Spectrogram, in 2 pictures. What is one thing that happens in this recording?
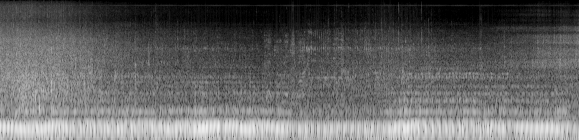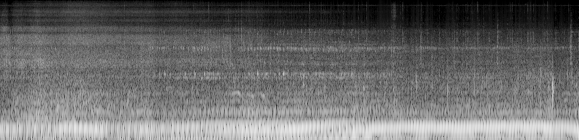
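A vehicle engine rumbles steadily up close.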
